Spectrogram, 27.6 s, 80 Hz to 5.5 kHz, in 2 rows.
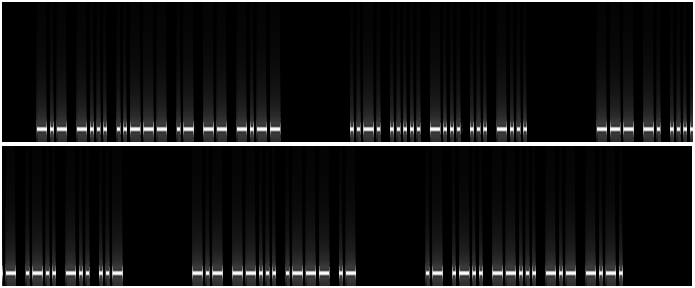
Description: Morse code, heard as a keyed tone, about 18 wpm, 600 Hz. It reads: KB2AMY F5BSB ON4LDU K7JA AL7KC
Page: Kaldesignaler 18 wpm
